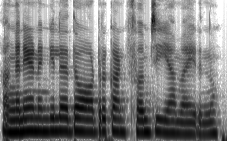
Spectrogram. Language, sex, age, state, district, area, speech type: Malayalam, female, 45-60, Kerala, Ernakulam, rural, spontaneous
